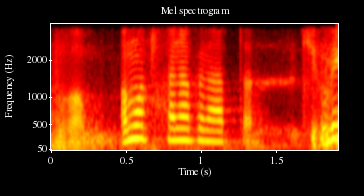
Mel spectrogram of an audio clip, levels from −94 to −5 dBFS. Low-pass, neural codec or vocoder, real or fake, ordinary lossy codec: 3.6 kHz; codec, 24 kHz, 0.9 kbps, WavTokenizer, large speech release; fake; AAC, 24 kbps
